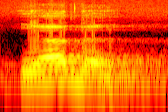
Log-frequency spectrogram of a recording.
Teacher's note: ইয়া দাল জবর ইয়াদ, দাল অক্ষরের উপরে সুকুন থাকলে একটু প্রতিধ্বনি সৃষ্টি করতে হবে, যেটাকে কলকলা বলা হয়, কলকলা করতে হবে।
